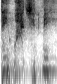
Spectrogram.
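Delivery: high, slow whispered worry; nervous date whisper. Retold or imitated. Date fears being watched, high slow whisper. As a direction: whisper it like she's scared.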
